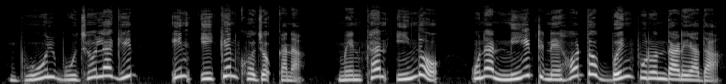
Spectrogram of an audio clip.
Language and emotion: Santali, disgusted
